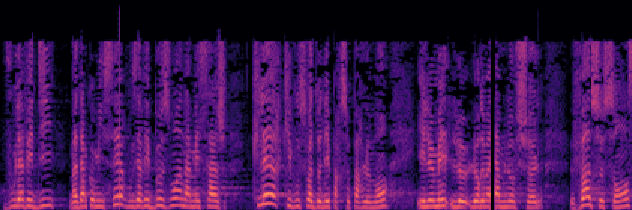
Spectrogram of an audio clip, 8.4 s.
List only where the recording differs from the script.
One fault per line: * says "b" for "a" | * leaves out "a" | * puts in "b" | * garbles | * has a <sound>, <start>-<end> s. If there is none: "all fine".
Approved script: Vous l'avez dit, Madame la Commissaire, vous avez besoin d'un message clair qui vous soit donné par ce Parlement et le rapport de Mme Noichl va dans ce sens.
* leaves out "la"
* leaves out "rapport"
* has a dropout, 6.5-6.6 s
* leaves out "dans"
